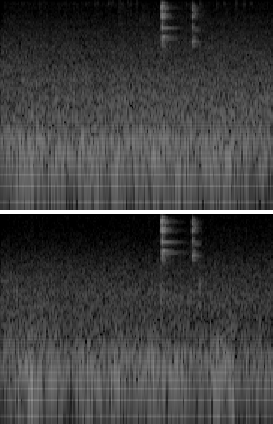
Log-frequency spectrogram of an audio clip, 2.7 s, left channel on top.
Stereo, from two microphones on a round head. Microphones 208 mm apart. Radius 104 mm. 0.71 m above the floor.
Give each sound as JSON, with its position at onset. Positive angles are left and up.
{"t": 1.6, "sound": "dishes clattering", "side_deg": -15}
